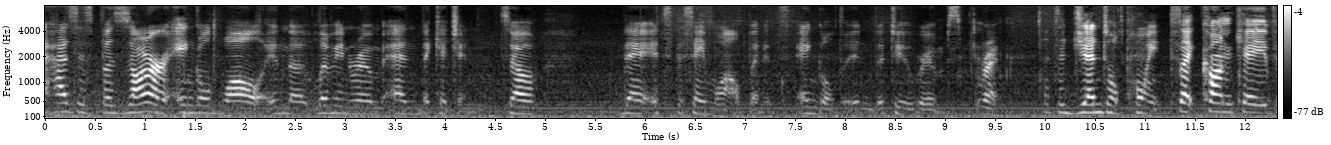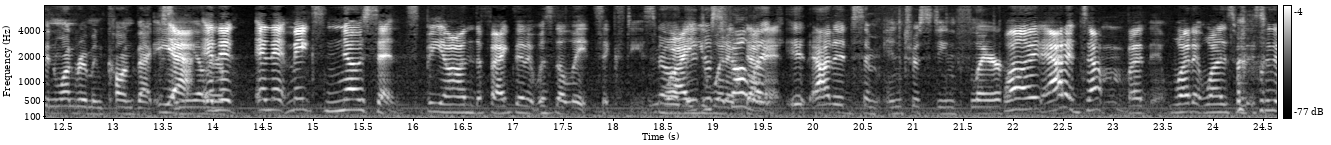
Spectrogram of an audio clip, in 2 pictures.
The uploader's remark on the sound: Not only did we podcast while driving around town.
